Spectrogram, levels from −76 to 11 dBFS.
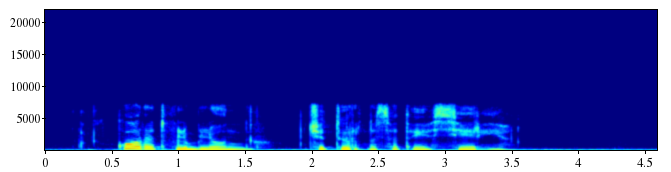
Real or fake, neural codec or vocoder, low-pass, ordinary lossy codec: real; none; 7.2 kHz; none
